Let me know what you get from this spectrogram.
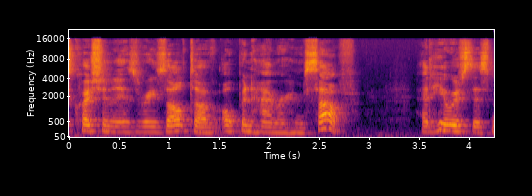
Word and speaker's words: Oppenheimer: Robert Oppenheimer.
